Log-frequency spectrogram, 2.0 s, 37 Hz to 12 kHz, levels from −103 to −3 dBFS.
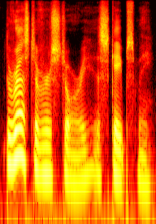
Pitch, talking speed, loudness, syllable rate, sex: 135 Hz, 215 wpm, -20 LUFS, 5.8 syllables/s, male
